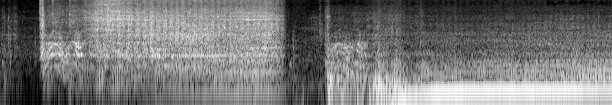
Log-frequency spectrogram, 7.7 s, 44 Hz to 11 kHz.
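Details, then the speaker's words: 1963 Chevy C10 pickup, sat for years, cold first start on choke: several seconds of cranking, a pause, then it catches into a smooth, fast, even idle, slightly high on choke; normal cold start, exhaust leak noted. "the first fire little man he high five look at that the idol is a little high i'm gonna just try to bring this choke down a little bit"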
